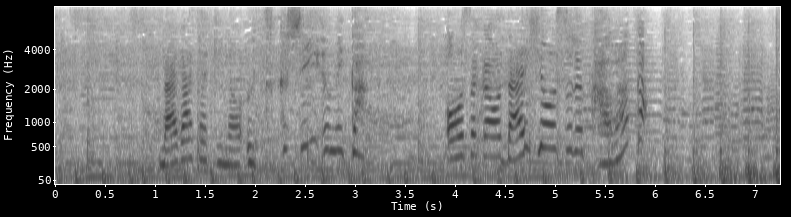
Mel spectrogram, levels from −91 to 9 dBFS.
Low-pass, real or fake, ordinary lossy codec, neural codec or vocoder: none; real; none; none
